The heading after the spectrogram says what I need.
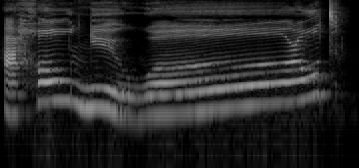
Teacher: Aqui o segredo é você sustentar a vogal e deixar para fazer aquela finalização de RLD no final.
